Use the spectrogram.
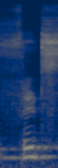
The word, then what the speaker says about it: Fritsch: में पढ़ेंगे एफ ई फ्रिट्स के द्वारा फ्रिश भी कहा जाता है फ्रिट्स भी कहा जाता है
